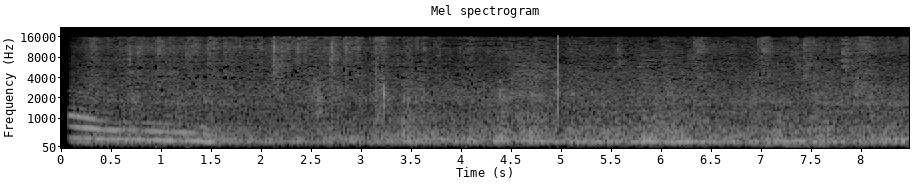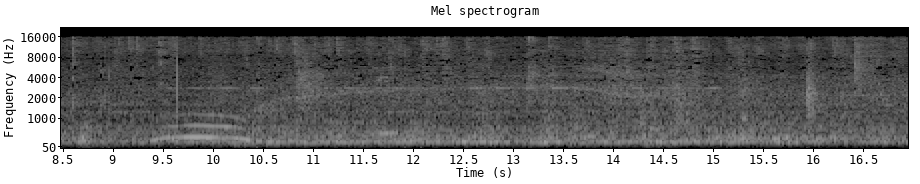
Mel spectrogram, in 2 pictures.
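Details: Male domestic cats (Felis catus) duelling over a marble-coloured female trade harmonic, wavering yowls that rise and fall as they square off, a fight call.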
